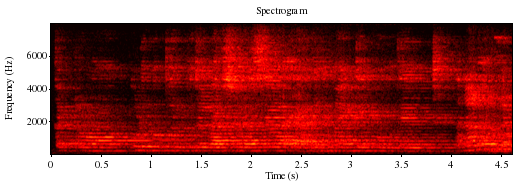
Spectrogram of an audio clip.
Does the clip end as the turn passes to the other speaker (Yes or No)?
No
